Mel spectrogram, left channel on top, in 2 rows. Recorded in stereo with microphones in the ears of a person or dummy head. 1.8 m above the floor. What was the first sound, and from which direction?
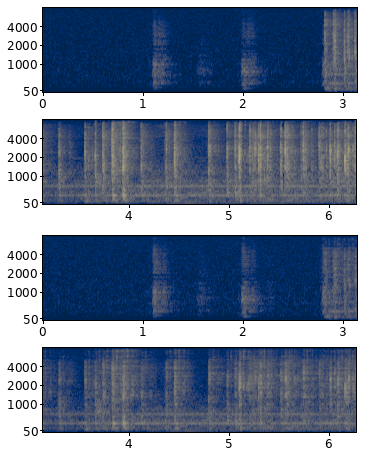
Footsteps, 10° right (ahead or behind).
